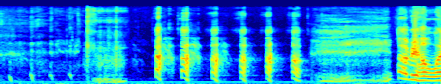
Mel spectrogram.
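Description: A man laughs heartily into a close microphone.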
